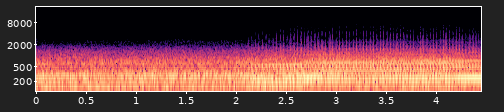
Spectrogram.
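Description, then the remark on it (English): A car engine drones steadily under road noise, then about halfway through, as the driver downshifts and gives it gas, the revs jump and the engine swells into a louder, rising hum that holds to the end. “Okay, so that I really gave it gas and you could hear the engine.”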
